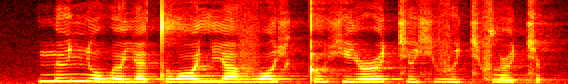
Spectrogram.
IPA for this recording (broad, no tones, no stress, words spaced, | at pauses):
nɨɲɔ wəjɛtβɔlʲja vɔçʈuç jə˞ cɨç vɨcflə˞c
